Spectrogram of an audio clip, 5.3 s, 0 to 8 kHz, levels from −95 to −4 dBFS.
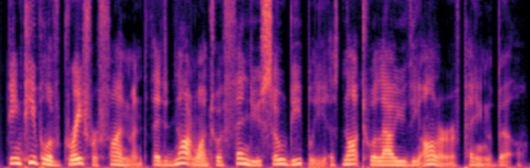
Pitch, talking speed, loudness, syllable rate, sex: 190 Hz, 285 wpm, -17 LUFS, 6.5 syllables/s, female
